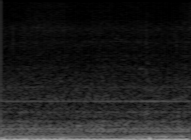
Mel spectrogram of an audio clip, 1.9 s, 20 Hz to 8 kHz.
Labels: {"label": "anthrophony, boat engine", "recorder": "SoundTrap 300"}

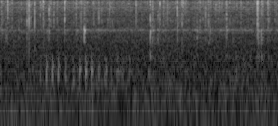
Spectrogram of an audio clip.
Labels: {"label": "ambient", "recorder": "HydroMoth"}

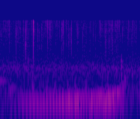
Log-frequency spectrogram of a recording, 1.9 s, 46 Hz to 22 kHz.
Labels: {"label": "biophony", "recorder": "SoundTrap 300"}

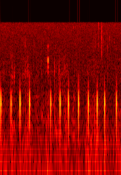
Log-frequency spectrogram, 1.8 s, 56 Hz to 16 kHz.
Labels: {"label": "biophony, knock croak", "recorder": "SoundTrap 300"}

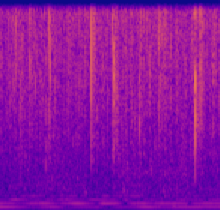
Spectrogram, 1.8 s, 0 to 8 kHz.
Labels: {"label": "biophony, midshipman", "recorder": "SoundTrap 500"}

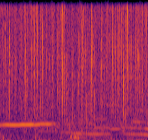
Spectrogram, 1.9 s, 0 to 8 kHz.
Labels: {"label": "biophony", "recorder": "SoundTrap 300"}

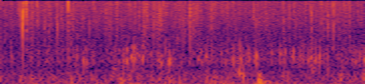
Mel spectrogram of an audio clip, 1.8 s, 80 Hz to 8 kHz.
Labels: {"label": "biophony", "recorder": "SoundTrap 500"}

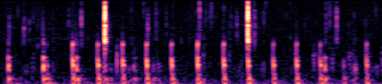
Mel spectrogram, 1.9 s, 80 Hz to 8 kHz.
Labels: {"label": "biophony, knock", "recorder": "SoundTrap 300"}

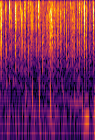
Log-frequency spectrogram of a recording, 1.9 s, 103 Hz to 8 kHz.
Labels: {"label": "biophony, cascading saw", "recorder": "SoundTrap 600 or HydroMoth"}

